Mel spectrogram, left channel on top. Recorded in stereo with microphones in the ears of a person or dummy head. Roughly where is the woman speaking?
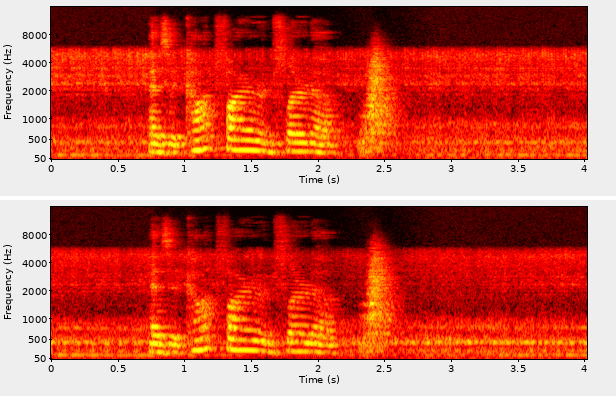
Left.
